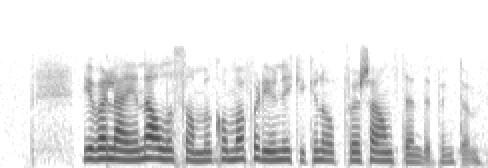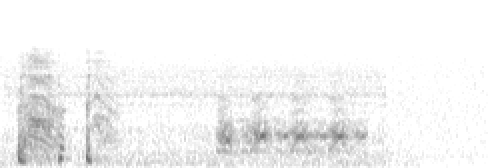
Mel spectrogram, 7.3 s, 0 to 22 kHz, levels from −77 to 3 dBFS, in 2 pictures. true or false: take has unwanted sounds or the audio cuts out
true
